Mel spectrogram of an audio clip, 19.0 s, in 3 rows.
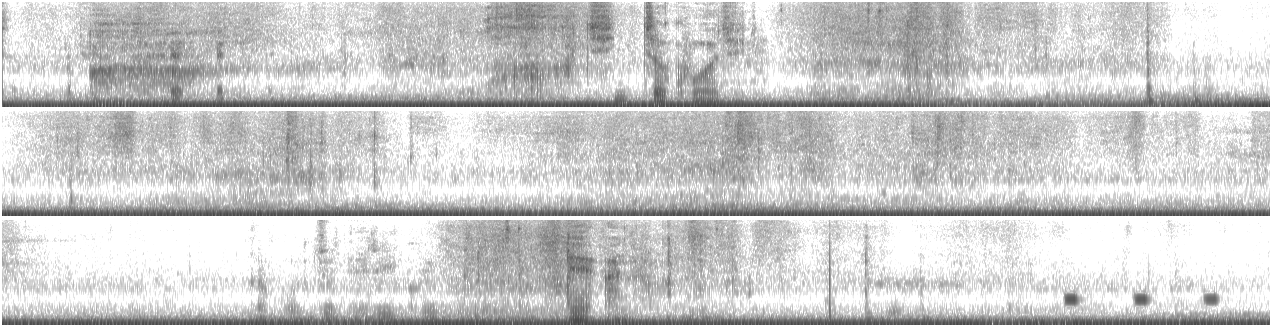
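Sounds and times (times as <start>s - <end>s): car engine low rumble: 0.0s - 19.0s.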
